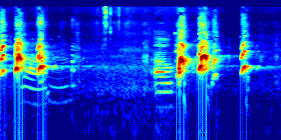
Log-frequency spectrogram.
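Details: Barking from Amy the Old English Sheepdog as she jumps: three quick yaps at the start, then after a short human voice another run of three loud, bright barks.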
